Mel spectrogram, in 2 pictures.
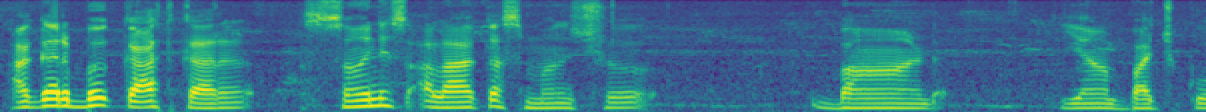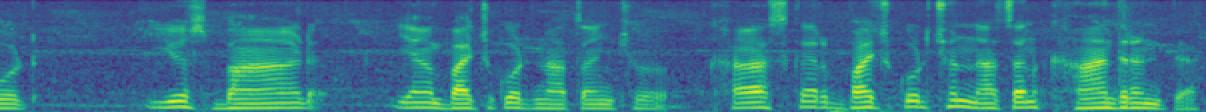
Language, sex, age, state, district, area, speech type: Kashmiri, male, 30-45, Jammu and Kashmir, Kulgam, urban, spontaneous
